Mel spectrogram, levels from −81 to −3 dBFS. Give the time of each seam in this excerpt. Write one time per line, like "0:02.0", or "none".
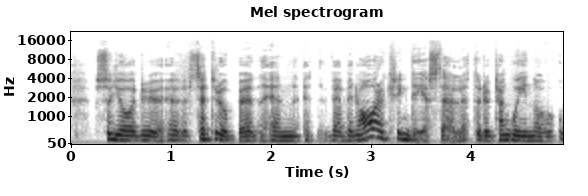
0:01.9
